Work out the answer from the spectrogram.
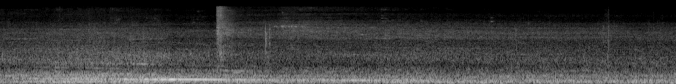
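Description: Electric multiple unit local train passing close by, its wheels rumbling steadily on the rails. A low hum runs through the first few seconds, and there is a sharp click about two seconds in.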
